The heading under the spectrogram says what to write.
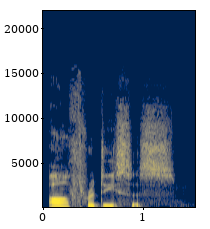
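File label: "arthrodesis", English, British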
